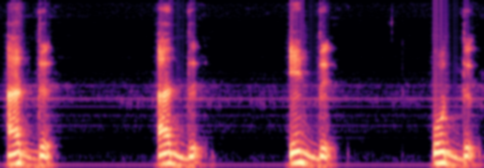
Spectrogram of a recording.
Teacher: یہ جو جنبش ہو رہی ہے آخر میں یہ قلقلہ کی ہے.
